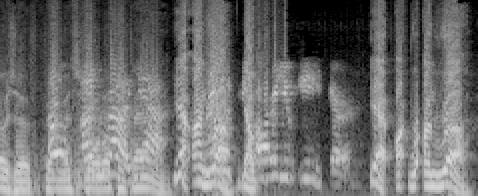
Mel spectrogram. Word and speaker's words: Unruh: Yeah, I say it's Unruh. Ruh, R-U-H, Ruh. That was a famous family. Yeah, Unruh.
